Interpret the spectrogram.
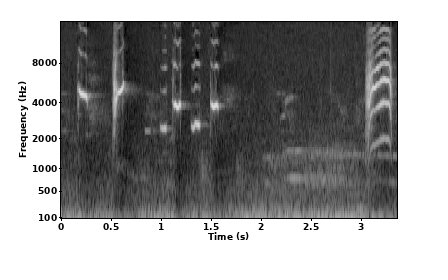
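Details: Long-tailed shrike in vigorous song with a rich repertoire: sharp high chirps and short whistled notes in quick irregular bursts, a few clear mid-pitched whistles, ending in a loud harsh upward squeal over a low steady hum.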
